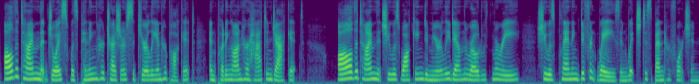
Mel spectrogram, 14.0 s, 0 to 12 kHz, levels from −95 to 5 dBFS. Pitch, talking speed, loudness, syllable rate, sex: 195 Hz, 190 wpm, -20 LUFS, 5.1 syllables/s, female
